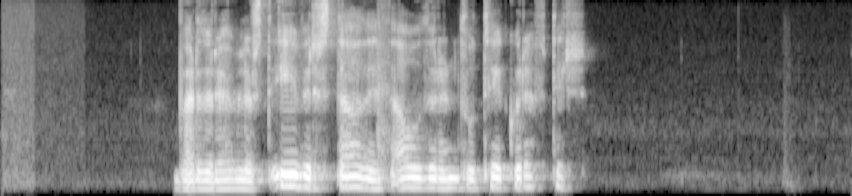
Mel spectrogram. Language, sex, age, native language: Icelandic, female, 40-49, Icelandic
